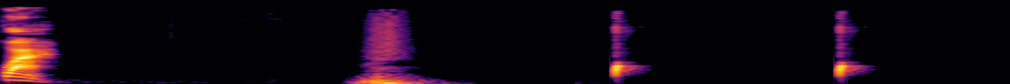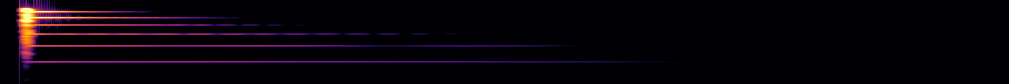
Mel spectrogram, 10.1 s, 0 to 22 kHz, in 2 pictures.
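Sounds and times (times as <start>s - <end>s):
bell ding: 5.2s - 8.7s.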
